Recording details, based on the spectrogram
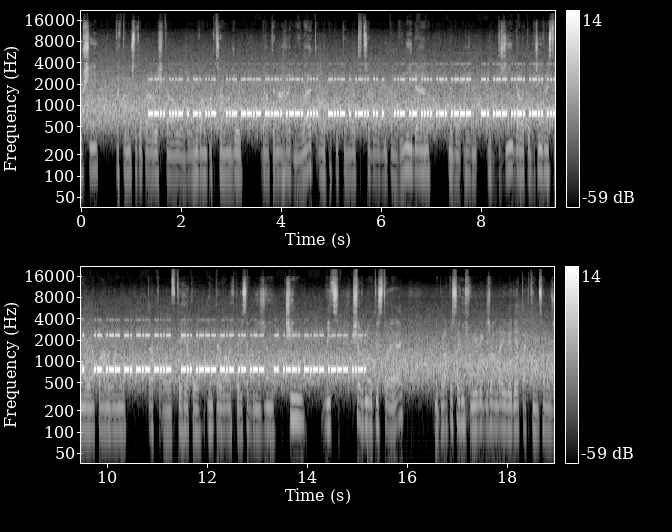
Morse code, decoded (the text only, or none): ZVENU UQCPH XELIE UAHRJ NWFLH AWNKX DJKAW TPYJF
